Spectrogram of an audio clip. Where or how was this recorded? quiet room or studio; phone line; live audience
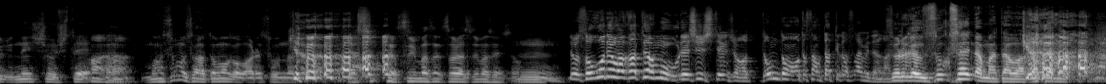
live audience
